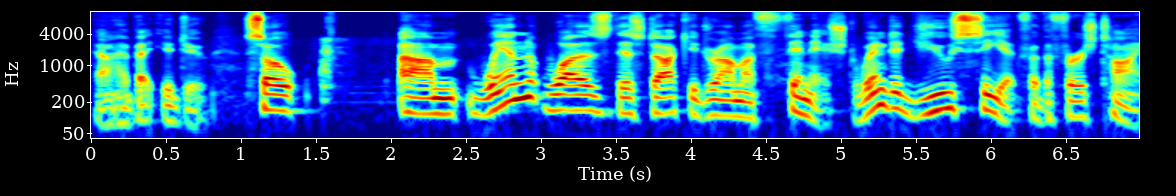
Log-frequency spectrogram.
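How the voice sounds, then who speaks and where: A man with a Canadian accent talks at a fairly slow pace with very wide pitch swings, in a very clean recording with a silent background. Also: medium pitch for a man. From Canada. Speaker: radio host. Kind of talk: interview.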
